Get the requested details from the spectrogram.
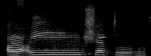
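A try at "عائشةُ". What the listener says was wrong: ইতে টান নাই, আতে টান আছে, আইনে। আইশা তু।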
